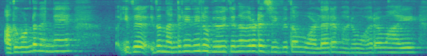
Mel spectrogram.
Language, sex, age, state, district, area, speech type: Malayalam, female, 30-45, Kerala, Idukki, rural, spontaneous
